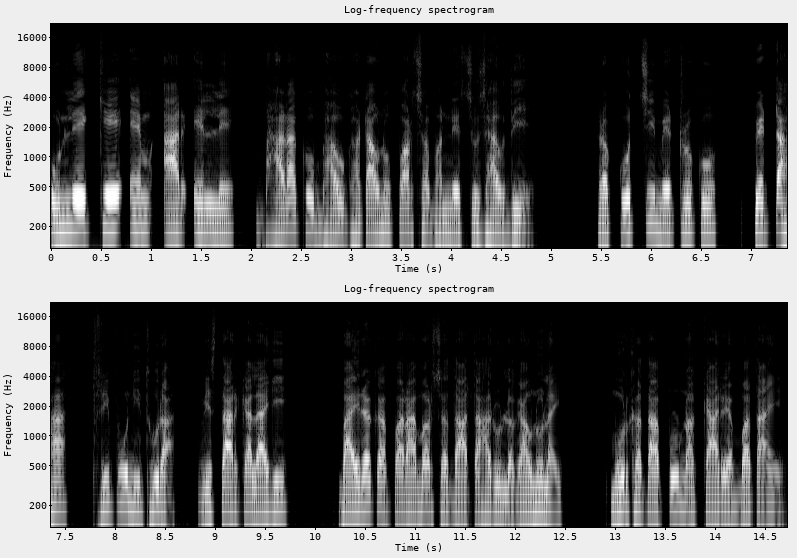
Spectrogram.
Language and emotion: Nepali, neutral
